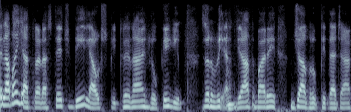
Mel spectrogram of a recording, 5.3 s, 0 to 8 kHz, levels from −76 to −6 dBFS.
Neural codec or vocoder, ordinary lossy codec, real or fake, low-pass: codec, 16 kHz, 1 kbps, FunCodec, trained on LibriTTS, 50 frames a second; Opus, 24 kbps; fake; 7.2 kHz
